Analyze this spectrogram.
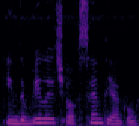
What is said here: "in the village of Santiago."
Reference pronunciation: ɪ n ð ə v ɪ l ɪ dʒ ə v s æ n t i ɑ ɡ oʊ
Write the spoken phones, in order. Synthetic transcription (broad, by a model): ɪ n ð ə v ɪ l ɪ dʒ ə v s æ n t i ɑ ɡ oʊ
